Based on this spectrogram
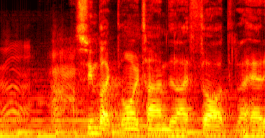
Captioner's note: growls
